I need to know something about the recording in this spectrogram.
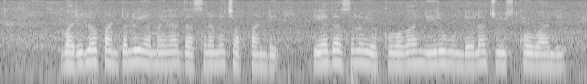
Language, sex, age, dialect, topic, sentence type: Telugu, female, 18-24, Utterandhra, agriculture, question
